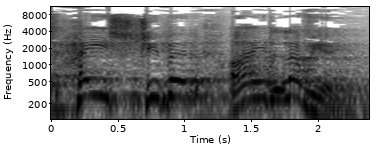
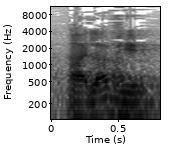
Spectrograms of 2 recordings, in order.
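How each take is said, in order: First: High, drawn-out mock scream, no louder; Lucy. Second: Low, understated retold declaration. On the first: Lucy out of patience with her brother, mock scream. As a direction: imitate an exasperated scream, pitched high and slow. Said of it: "she screams out in a loud voice". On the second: Lucy's first try with her brother, low and understated. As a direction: say it low, at normal volume. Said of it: "she says to her brother".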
